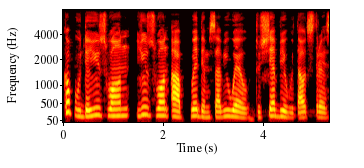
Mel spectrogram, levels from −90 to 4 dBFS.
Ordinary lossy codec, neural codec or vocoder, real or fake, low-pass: none; none; real; none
